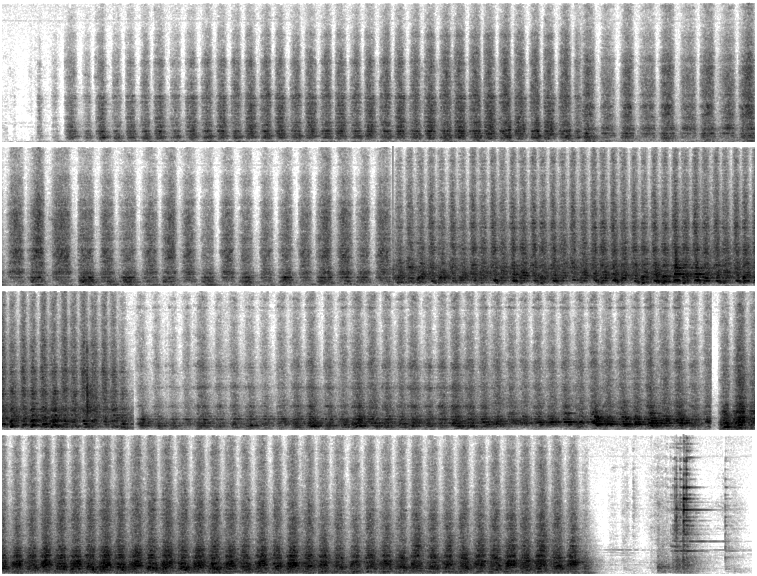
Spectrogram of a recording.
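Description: Saw cutting through a painted wooden cabinet foot, trimming it along a scribe line so the cabinet sits to the floor. The sawing is continuous and grows louder partway through, with brief pauses, stops about two seconds before the end, and is followed by a couple of light knocks.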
